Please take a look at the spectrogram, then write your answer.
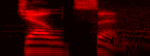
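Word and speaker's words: Kjeldsen: It's Jeldsen. So you just say it without the K.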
